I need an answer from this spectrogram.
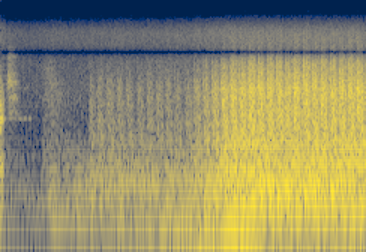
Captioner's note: gunshots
